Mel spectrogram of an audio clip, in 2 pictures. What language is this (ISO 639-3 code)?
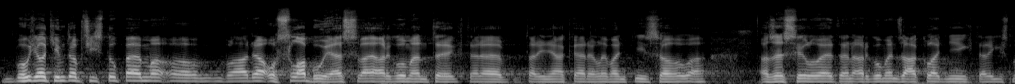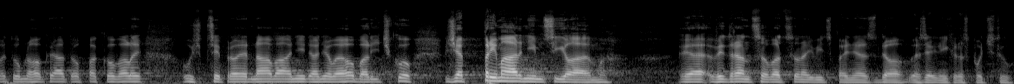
ces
